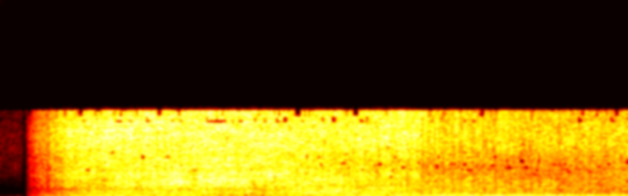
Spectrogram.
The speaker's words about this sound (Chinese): 海军山东舰披浪前行，飞行甲板上舰载战斗机蓄势待发，伴随着发动机发出嘶吼声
